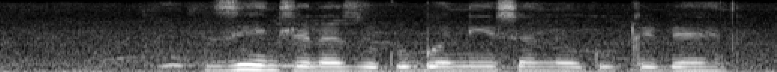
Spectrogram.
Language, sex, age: Xhosa, male, 21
